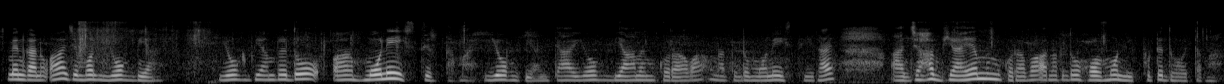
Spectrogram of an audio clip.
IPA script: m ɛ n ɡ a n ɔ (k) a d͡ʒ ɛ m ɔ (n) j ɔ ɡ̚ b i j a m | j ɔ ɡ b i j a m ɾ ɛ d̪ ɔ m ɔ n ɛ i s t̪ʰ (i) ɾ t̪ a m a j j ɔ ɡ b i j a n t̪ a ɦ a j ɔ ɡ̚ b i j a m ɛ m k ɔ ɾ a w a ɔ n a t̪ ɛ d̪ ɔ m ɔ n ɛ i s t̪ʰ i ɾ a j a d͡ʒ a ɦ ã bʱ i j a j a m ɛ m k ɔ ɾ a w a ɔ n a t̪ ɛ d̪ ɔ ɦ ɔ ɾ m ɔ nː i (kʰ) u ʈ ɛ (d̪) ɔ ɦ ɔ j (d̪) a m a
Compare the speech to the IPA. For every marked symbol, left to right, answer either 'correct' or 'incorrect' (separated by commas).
incorrect, correct, correct, incorrect, correct, incorrect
